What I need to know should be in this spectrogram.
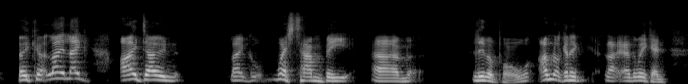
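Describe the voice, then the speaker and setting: A man with an English accent speaks at a moderate pace in a high voice, animated and with lively intonation. He takes long, frequent pauses against a quiet background. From Kent, England. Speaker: YouTuber and former TV presenter. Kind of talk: podcast interview.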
